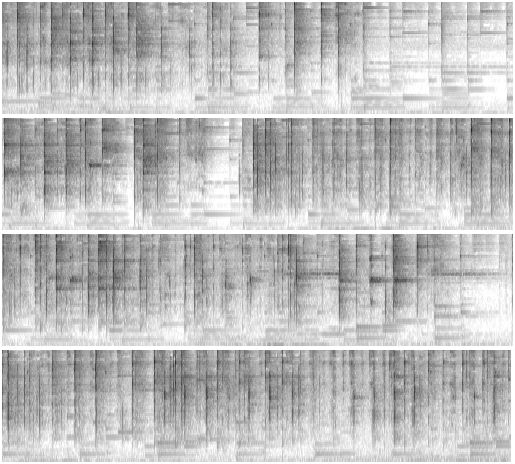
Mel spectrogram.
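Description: Homemade no-glue slime with added salt being stirred in a bowl, utensil clinking and scraping against the sides in quick repeated bursts with short pauses between, close and clear without talk.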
